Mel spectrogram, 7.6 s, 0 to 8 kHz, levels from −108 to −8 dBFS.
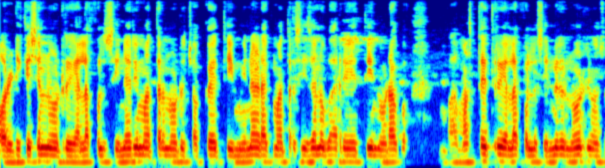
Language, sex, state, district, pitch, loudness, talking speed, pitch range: Kannada, male, Karnataka, Dharwad, 120 Hz, -19 LUFS, 160 wpm, 115-120 Hz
